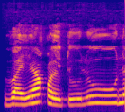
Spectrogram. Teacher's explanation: قاف جزم کی صورت میں حرف قلقلہ ہے، یعنی اس لفظ کو بھی ہلا کر پڑھنا ہے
